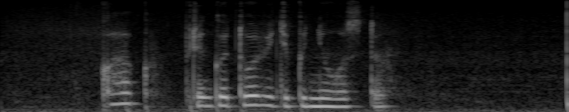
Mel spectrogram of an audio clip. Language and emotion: Russian, sad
